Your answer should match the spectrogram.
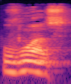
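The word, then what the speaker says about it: wąż: আবার বলতেছি এটার উচ্চারণ হচ্ছে অ এবং শব্দটার উচ্চারণ হচ্ছে ওয়াজ।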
